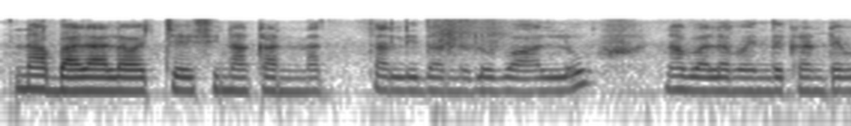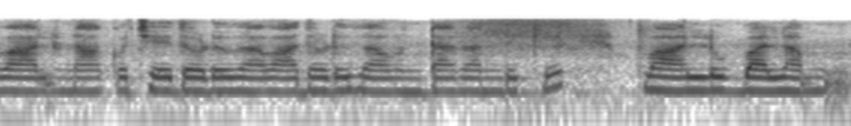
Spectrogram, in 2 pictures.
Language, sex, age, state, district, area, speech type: Telugu, female, 30-45, Andhra Pradesh, Srikakulam, urban, spontaneous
